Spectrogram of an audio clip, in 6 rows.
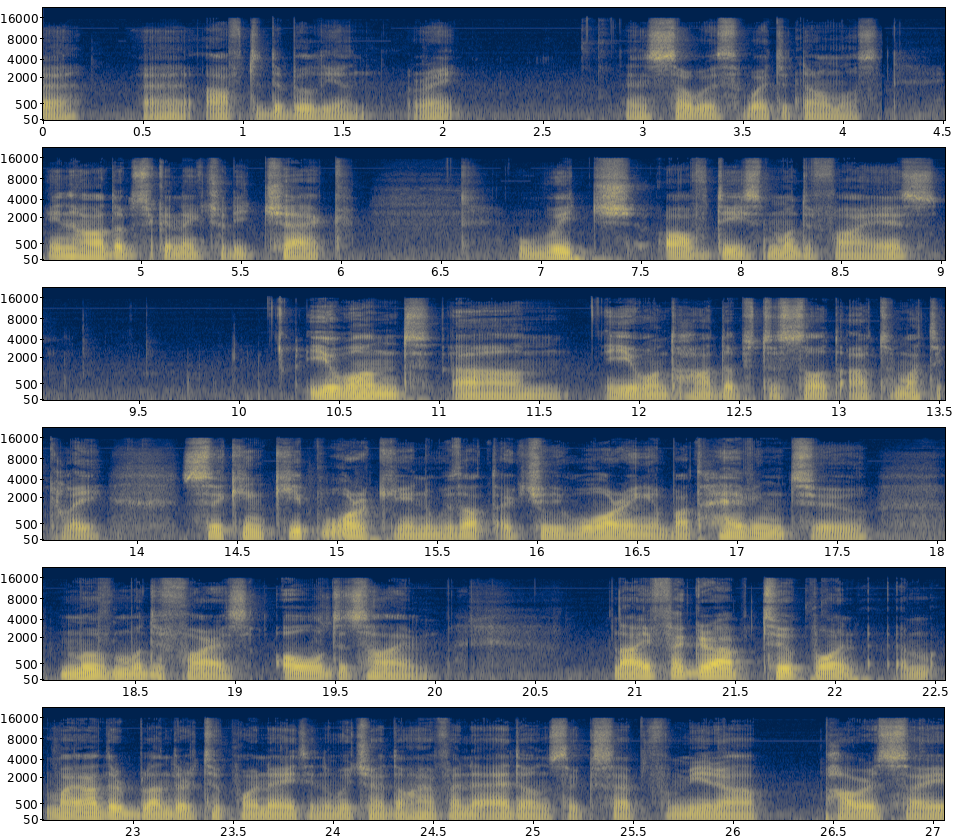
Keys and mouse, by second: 20.1 ctrl+z, 20.1 x.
